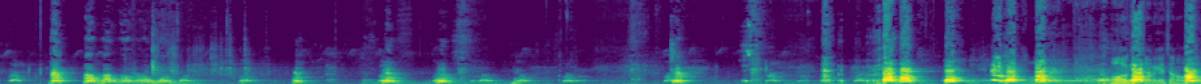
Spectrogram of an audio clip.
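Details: Jindo dogs in the breeding kennels of the Jindo Dog Theme Park, Jindo County, barking in irregular bursts, sparse single barks at first, then denser overlapping barks and yelps toward the end.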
